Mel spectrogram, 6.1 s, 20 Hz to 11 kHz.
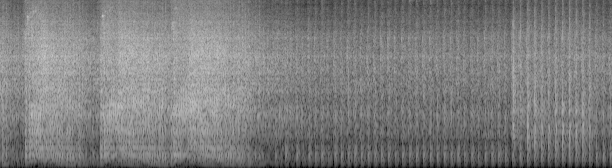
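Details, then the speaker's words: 2006 Honda CRF450X with a CRF450R head, after rebuild, started on electric start: crisp start, then a quick, even four-stroke beat that picks up cleanly and revs fast. Normal running. "But it sounds good, it revs super fast, gets in the RPM super well."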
